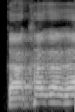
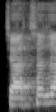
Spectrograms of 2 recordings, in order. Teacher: काखा का रहेगा तो कंठ, चाचा जा रहेगा तो तालु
